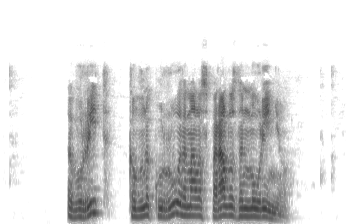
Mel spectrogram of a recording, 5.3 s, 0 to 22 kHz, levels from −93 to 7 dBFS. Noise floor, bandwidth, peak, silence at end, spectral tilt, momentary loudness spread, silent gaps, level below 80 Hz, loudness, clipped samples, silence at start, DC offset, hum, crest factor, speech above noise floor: under -90 dBFS; 7 kHz; -2 dBFS; 1 s; -5.5 dB/octave; 14 LU; none; -68 dBFS; -23 LUFS; under 0.1%; 1 s; under 0.1%; none; 24 dB; over 67 dB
